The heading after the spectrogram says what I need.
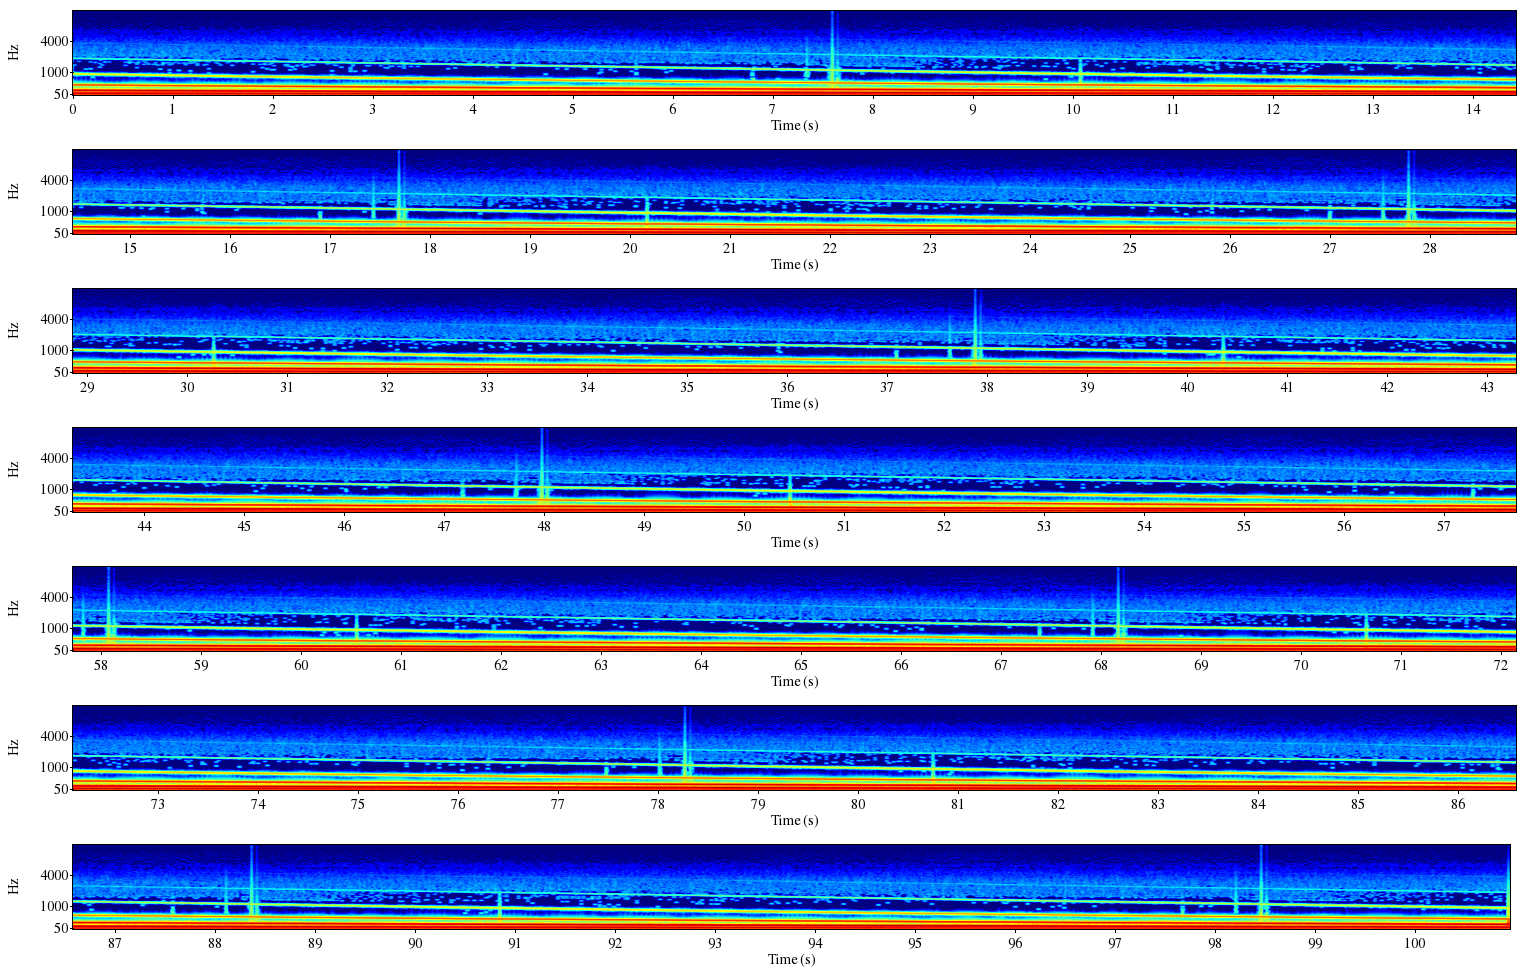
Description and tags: continuous glide JC Risset
Sound originally created by Jean-Claude Risset to create an auditory illusion of an endless glissendo from high to low.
